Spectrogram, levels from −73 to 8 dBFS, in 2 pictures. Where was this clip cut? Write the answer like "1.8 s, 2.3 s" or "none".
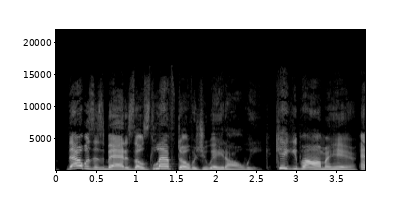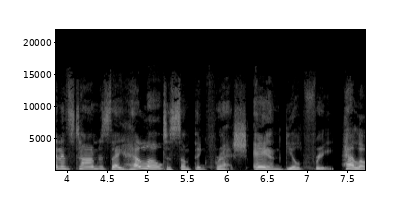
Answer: none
